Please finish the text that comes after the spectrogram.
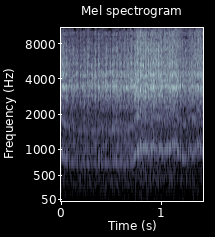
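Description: A small electric motor driven by an ESC speeds up, its steady high-pitched whine rising slightly in pitch as the throttle is opened, close and alone with no talk.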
